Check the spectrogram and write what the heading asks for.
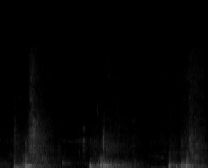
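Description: Three soft footsteps on a hard wood-look floor, about a second apart, at a walking pace.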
